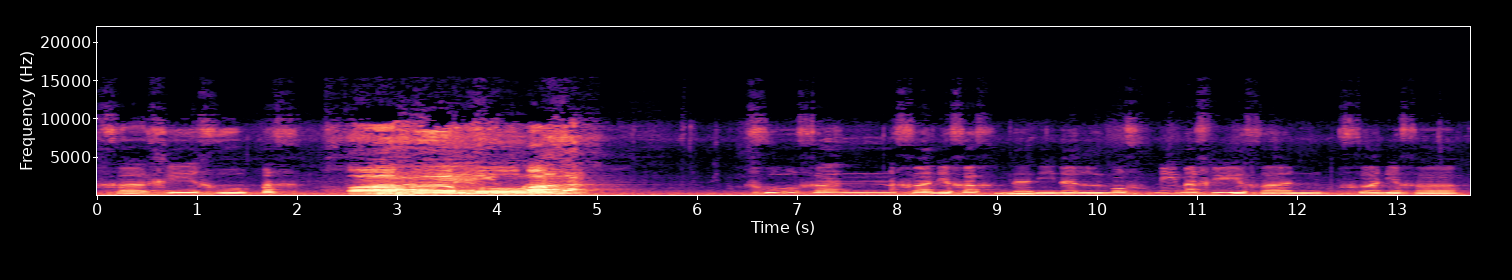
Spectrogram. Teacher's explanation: Kemudian kha dikeluarkan dari pangkal tenggorokan.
